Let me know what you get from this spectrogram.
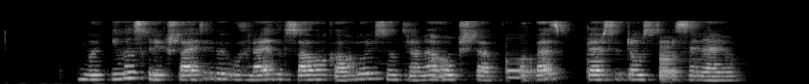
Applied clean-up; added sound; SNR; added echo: neural mask model DeepFilterNet 3.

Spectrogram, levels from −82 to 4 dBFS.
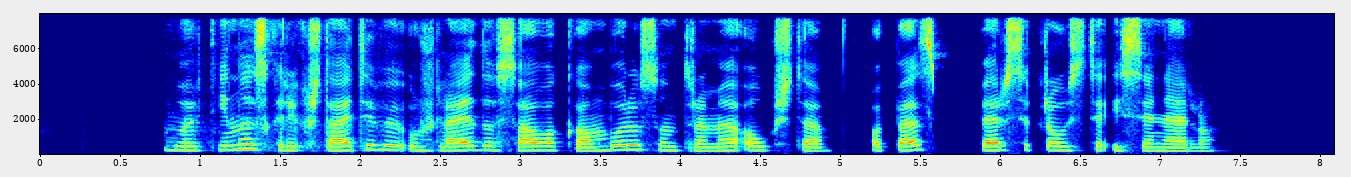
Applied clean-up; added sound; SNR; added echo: none; none; none; none.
